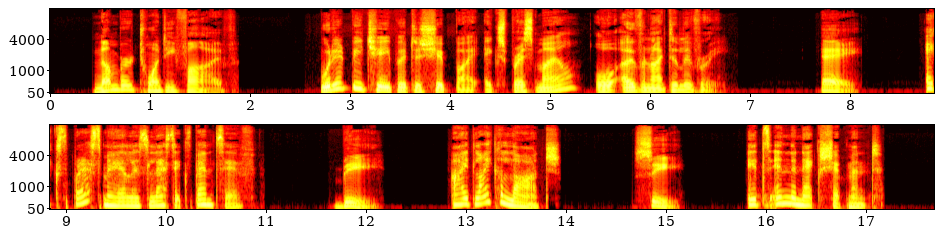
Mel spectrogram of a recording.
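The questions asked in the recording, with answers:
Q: Would it be cheaper to ship by express mail or overnight delivery?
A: A: Express mail is less expensive.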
